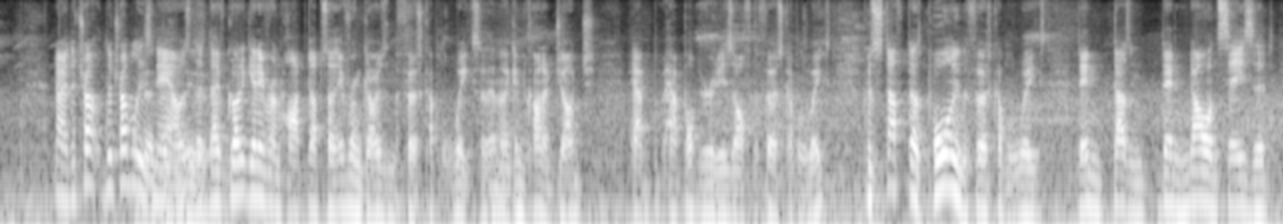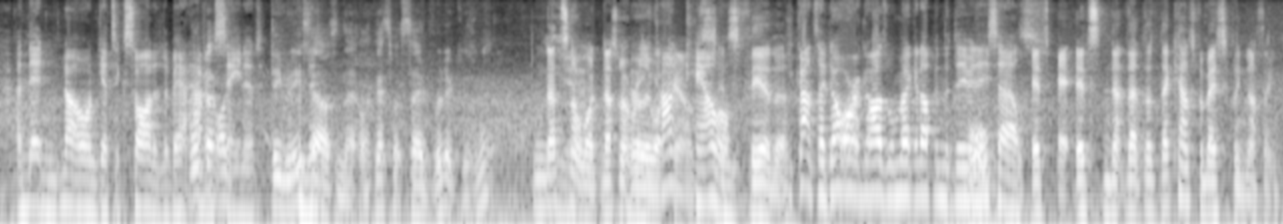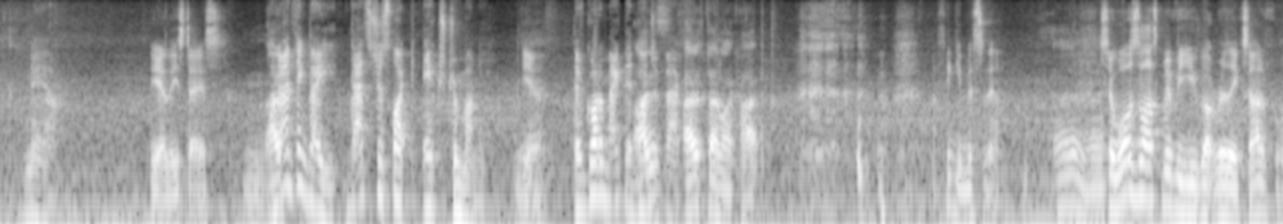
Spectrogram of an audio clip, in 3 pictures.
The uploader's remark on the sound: Listen to the soothing sounds of suburban Brisbane as the the gang record this weeks episode outside!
